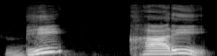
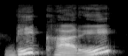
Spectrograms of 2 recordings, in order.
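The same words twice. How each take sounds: First: भिखारी drawn out, syllables apart; slow syllable by syllable. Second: Said in the usual way. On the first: Shown as a demonstration. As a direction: read भिखारी slowly in parts. (भिखारी धीरे-धीरे टुकड़ों में) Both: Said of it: "या आप direct भी पढ़ सकते हैं".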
